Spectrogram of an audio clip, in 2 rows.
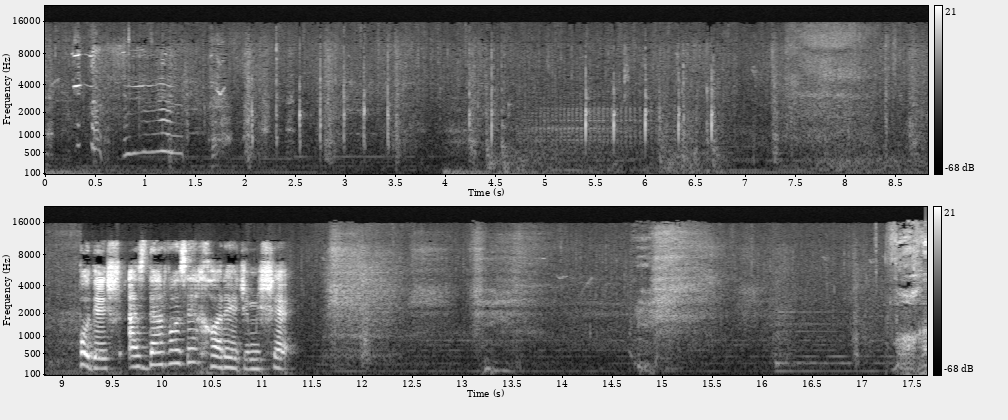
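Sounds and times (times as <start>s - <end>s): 
dog whimpering in high wavering whines: 0.0s - 2.3s
steady low rumble: 3.8s - 16.8s
speech: 9.2s - 11.4s.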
